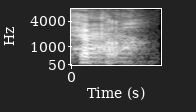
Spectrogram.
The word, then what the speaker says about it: pepper: I can also see double P there as well. Exactly. That's another example. So you don't say apple or pep, purr. It's just the one sound Pepper.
